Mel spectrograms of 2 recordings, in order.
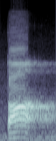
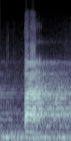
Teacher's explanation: To kolkolah, ta enggak kolkolah. Ta hamas, to bukan hamas. Tuh. Ini hurufnya sama, huruf sama makhraj tapi beda sifat.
